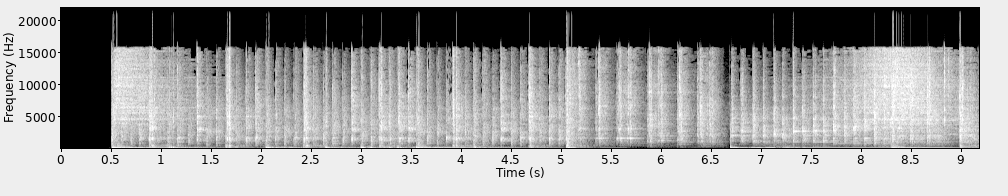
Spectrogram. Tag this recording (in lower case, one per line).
music
percussion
